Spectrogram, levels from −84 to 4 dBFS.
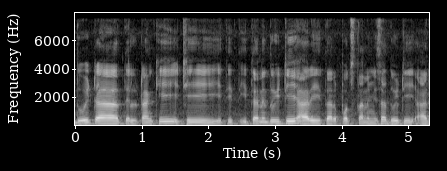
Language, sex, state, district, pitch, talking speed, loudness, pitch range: Odia, male, Odisha, Malkangiri, 130 Hz, 145 wpm, -16 LUFS, 125-140 Hz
